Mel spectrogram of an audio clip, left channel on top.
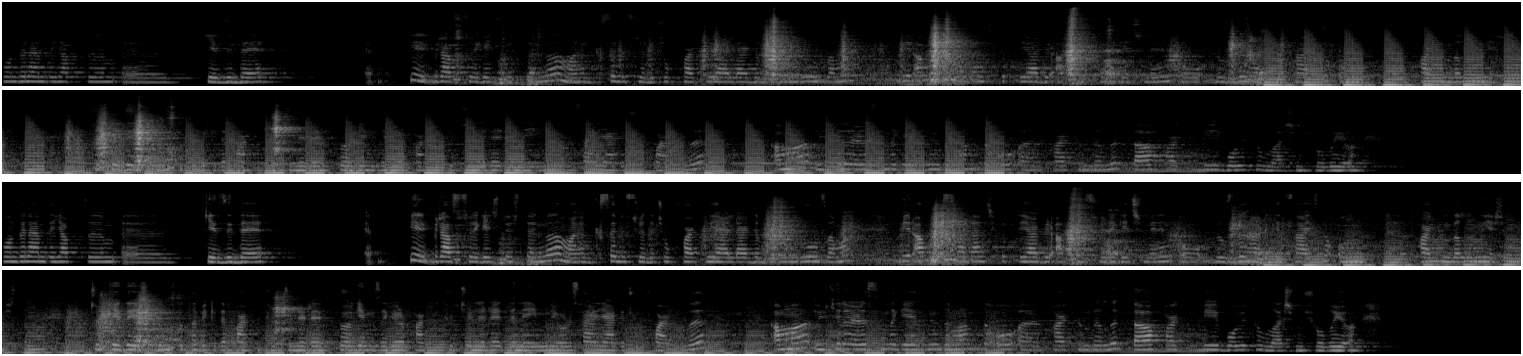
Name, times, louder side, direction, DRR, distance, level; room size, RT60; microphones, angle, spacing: voice 1, 0.0-1.7 2.0-2.7 3.6-22.6 22.9-29.0, right 4 dB, 70° right, 11 dB, 0.7 m, -41 dB
sound 1, 4.4-4.6 4.8-5.5 5.8-7.9 8.2-9.5 10.5-11.2 11.6-11.8 12.1-13.5 13.9-14.0 14.2-16.9 17.8-18.0, left 4 dB, 75° left, 2.0 m, -37 dB
sound 2, 7.6-27.3, right 1 dB, 45° right, 1.5 m, -51 dB
sound 3, 12.6-25.2, left 3 dB, 50° left, 0.6 m, -35 dB
14.5 x 7.3 x 3.0 m, 1.1 s
head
